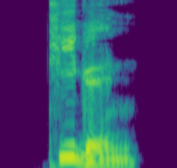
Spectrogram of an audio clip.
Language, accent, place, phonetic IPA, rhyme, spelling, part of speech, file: German, Germany, Berlin, [ˈtiːɡl̩n], -iːɡl̩n, Tiegeln, noun, De-Tiegeln.ogg
- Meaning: dative plural of Tiegel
